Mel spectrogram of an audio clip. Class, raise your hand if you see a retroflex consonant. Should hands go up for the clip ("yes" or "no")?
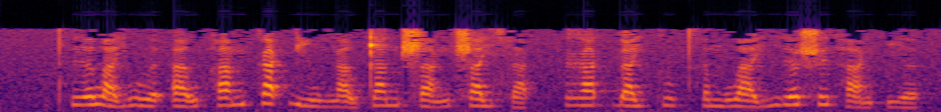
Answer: yes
